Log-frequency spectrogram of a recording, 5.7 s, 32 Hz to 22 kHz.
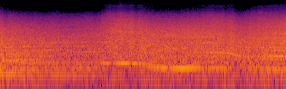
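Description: GT3 race cars at Road Atlanta scream past in a continuous blend of engine howl, with rising and falling tones as drivers work through the gears, heard at a distance.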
